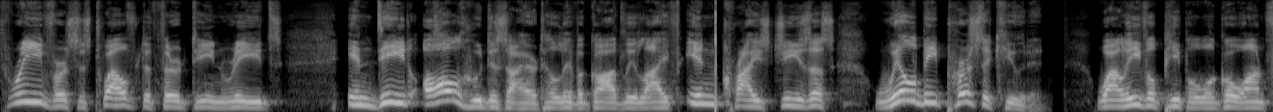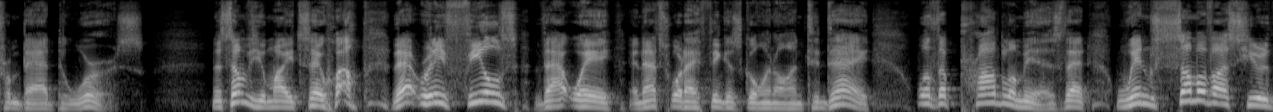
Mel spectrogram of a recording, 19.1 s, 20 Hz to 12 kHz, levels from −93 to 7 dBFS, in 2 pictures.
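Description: At 5.36 s a sharp, loud click cuts into the speech: a file header played as audio. A second WAV piece was joined on without its header being stripped, so those few dozen header bytes were played back as samples, producing a brief snap.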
